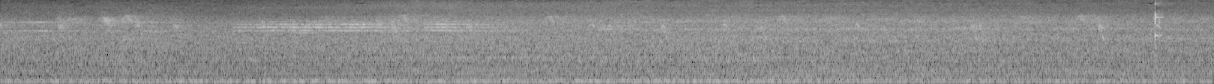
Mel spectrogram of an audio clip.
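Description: Steady street traffic noise: a continuous low hum of engines, with a faint high tone between about one and a half and three seconds in.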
